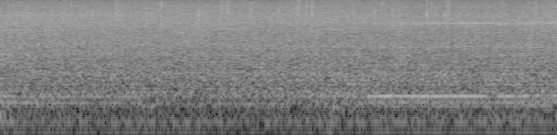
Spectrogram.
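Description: Steady hiss of falling rain, with a steady low hum underneath that gets louder about two-thirds of the way through.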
